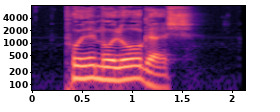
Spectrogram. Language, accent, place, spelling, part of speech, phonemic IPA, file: German, Germany, Berlin, pulmologisch, adjective, /pʊlmoˈloːɡɪʃ/, De-pulmologisch.ogg
- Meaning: pulmonological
